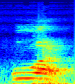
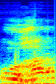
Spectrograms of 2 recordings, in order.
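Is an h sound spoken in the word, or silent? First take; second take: silent; heard. First: No h sound is heard inside the word. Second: An h sound is heard inside the word. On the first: The speaker calls it right. "एच जो है वो साइलेंट रहता है" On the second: The speaker calls it wrong. "उहर मत बोल देना कोई"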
